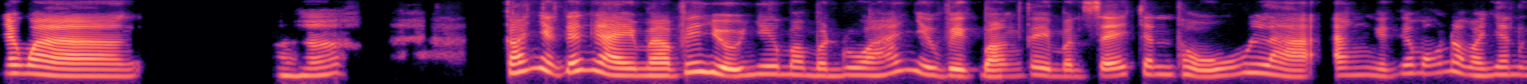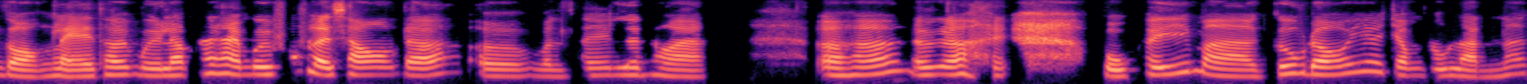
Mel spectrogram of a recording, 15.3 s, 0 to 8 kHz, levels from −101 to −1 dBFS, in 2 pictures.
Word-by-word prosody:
Nhưng 275 0 +3
mà 200 -6 +6 0.7
à 215 - -8
há, 230 +6 -2 0.8
có 290 - +6
những 390 -1 +1
cái 325 +4 +5
ngày 220 - +5
mà 210 0 +4
ví 310 +10 0
dụ 225 -7 +6
như 250 +4 -3
mà 235 -2 -4
mình 210 -2 -5
quá 225 +5 -2
nhiều 330 -10 -3
việc 200 -2 +3
bận 190 0 +1
thì 230 -2 -1
mình 190 -2 -7
sẽ 205 +4 +2
tranh 245 -1 -6
thủ 220 +1 -3
là 235 -11 0
ăn 230 +1 -2
những 200 -2 -10
cái 275 - -5
món 270 +2 -7
nào 315 - -1
mà 220 - -2
nhanh 235 +2 -6
gọn 195 -5 +1
lẹ 195 -1 +2
thôi, 230 +2 -1
15-20 235 +3 +1
phút 440 - -10
là - - +7
xong 230 0 +1
đó. 225 +7 0
Ừ, 195 -1 -6
mình 190 0 -10
sẽ 220 0 -8
linh 225 -1 -4
hoạt. 190 -4 -2 0.5
À 230 -1 +1
há, 235 +5 0
đúng 230 +1 -1
rồi. 240 +1 +3 0.7
Vũ 190 0 -2
khí 245 +7 0
mà 200 - 0
cứu 265 +2 -2
đói 245 +5 +1
ở 330 -1 -6
trong 225 -2 -2
tủ 200 - -6
lạnh 185 -2 -3
á, 250 +4 -9
225 Hz, 230 wpm, -21 LUFS, 205-250 Hz, 0.8 s, là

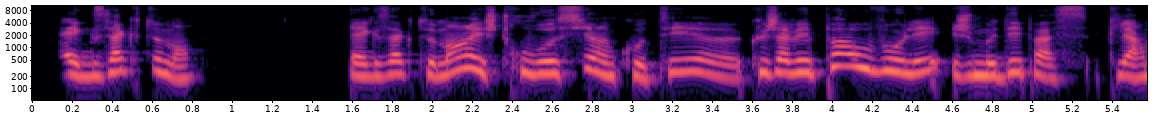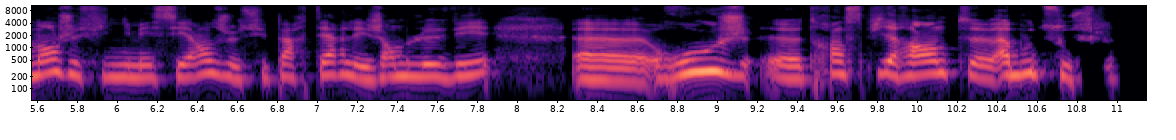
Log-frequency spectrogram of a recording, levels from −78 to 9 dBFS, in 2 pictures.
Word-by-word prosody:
Exactement, 225 -2 -1 0.7
exactement 225 +5 0
et 310 - +4
je - - 0
trouve 245 -3 -3
aussi 235 +4 +1
un 230 -6 +1
côté, 255 +7 -3
heu, 200 -6 -4
que 255 - -3
j'avais 250 0 +3
pas 360 +7 +2
au 315 - +4
volley. 255 -2 +1
Je 215 0 -1
me 215 -1 +3
dépasse, 225 -6 -3
clairement, 220 +3 +1
je 225 -3 -4
finis 200 -2 -6
mes 190 0 -3
séances, 200 +5 -3
je 190 - -4
suis 180 +1 -12
par 200 -2 -5
terre, 225 0 -2
les 190 -5 -1
jambes 195 +3 -3
levées, 200 +3 -2 0.4
heu, 165 -3 +2
rouges, 235 +4 +6
heu, 180 0 0
transpirantes, 235 +2 0
heu, 180 -4 0
à 220 - +5
bout 240 +2 +1
de - - -16
souffle. 185 -5 -7
220 Hz, 205 wpm, -23 LUFS, 195-245 Hz, 0.7 s, rouges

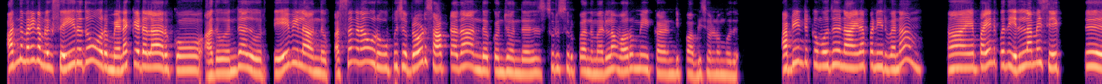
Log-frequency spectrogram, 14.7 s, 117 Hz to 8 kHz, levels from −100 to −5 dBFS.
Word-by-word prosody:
அந்த 355 +7 0
மாரி 375 +1 +3
நம்மளுக்கு 285 -6 +1
செய்றதும் 340 +7 +3
ஒரு 280 -2 +4
மெனக்கெடலா 285 +2 +4
இருக்கும், 240 -1 0 0.3
அது 190 +2 0
வந்து 230 +7 0 0.2
ஒரு 200 - -5 0.2
தேவையில்ல. 290 +7 +2
அந்த 215 -2 -2 0.2
பசங்கன்னா 345 - -2
ஒரு 280 - -1
உப்பு 260 +3 -5
சப்பறோடு 275 +7 +2
சாப்ட்டா 265 +1 +2
தான் 300 0 +2
அந்த 240 -1 0
கொஞ்சம் 220 0 -1
அந்த 200 -1 -2 0.3
சுறுசுறுப்பு 255 -3 -6
அந்த 210 - -4
மாரிலாம் 225 +4 -1
வருமே! 255 +2 -1 0.2
கண்டிப்பா, 200 0 -4
அப்டி 190 +1 -6
சொல்லும்போது. 190 -2 -5 0.7
அப்டின்னுருக்கும்போது 315 -1 -1
நான் 275 -1 +5
என்ன 295 +1 0
பண்ணிருவேன்னா, 280 +3 -1 0.6
அ - - +2 0.3
என் 265 0 -4
பையனுக்கு 305 +1 +1
வந்து 290 -4 +3
எல்லாமே 315 +4 +1
சேத்து 275 +2 -2
270 Hz, 155 wpm, -23 LUFS, 230-300 Hz, 0.7 s, நான்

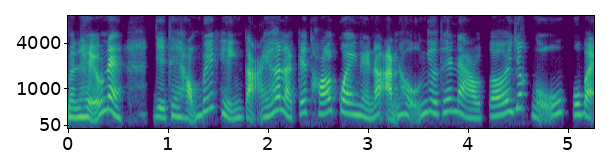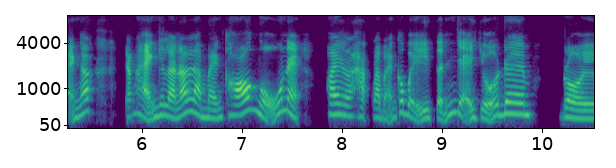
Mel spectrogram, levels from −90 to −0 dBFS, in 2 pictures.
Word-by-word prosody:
mình 200 -1 -1
hiểu 205 0 +3
nè. - - +7 0.3
Vậy 205 -1 -3
thì 225 +3 -8
hổng 225 +2 -1
biết 375 - -3
hiện 195 -7 -5
tại 195 0 +1
á, 360 - +4
là - - +3
cái 295 +2 -4
thói 270 +4 +3
quen 275 -5 +2
này 210 -6 -4
nó - - +4
ảnh - - +6
hưởng 265 +1 -6
như 290 -2 -4
thế 315 +3 -5
nào 190 - 0
tới 230 - -2
giấc 400 +4 -5
ngủ 255 +6 -7
của 255 0 -3
bạn - - +3
á? - - +2 0.3
Chẳng - - -2
hạn - - +4
như 240 - -5
là 200 -4 +3
nó - - +5
làm - - 0
bạn 185 0 -4
khó 240 - +5
ngủ 305 +1 -2
nè, 330 - +2 0.2
hay 255 0 +2
là 230 - -3
hoặc - - -4
là 195 - 0
bạn 170 - -7
có 300 - -2
bị 175 - -3
tỉnh 250 +9 -4
dậy 285 - 0
giữa 190 +6 -2
đêm 265 -1 -1 0.3
rồi 175 -4 0
245 Hz, 280 wpm, -24 LUFS, 200-290 Hz, 0.3 s, nè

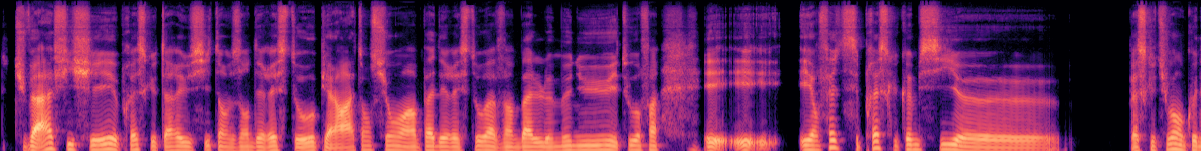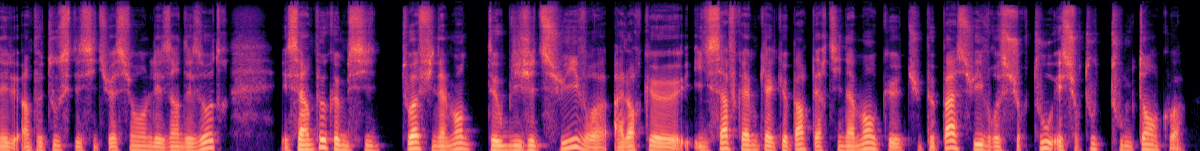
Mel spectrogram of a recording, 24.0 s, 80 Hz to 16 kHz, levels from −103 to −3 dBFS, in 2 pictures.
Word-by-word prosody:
tu - - -3
vas - - +8
afficher 125 -2 +2
presque 115 -3 -3
ta 95 - 0
réussite 100 +1 -1
en 95 - -2
faisant 100 +2 -3
des 95 0 -1
restos. 100 0 +1
Puis, - - -1
alors, 85 +2 +4
attention, 105 +2 -1
hein, 95 0 +3
pas 105 +3 +1
des 100 0 +1
restos 95 +3 -1
à 105 - +4
20 95 +1 -2
balles, 95 +1 +2
le 95 -1 0
menu 110 +2 0
et 100 - -2
tout. 115 0 -2
Enfin, 110 -1 -1 0.5
et - - +3 0.5
et - - -14 0.2
et 115 +1 +3
en - - -1
fait, 170 +9 0
c'est - - -5
presque 155 -9 -1
comme 120 +1 -1
si, 125 0 +1
heu, 85 -4 0 0.7
parce 95 -1 +1
que, 105 - -4
tu 125 - -6
vois, 135 - +5
on 115 - +1
connaît 100 -3 0
l 90 - -3
un 100 - -1
peu 100 +3 -6
tous 110 -1 -4
les 95 - -4
situations, 95 +4 -3
les 95 -1 -2
uns, 100 - 0
des 95 +5 -1
autres, 165 +3 0 0.5
et 85 - -6
c'est 105 +8 +5
un 120 0 +4
peu 180 +8 +4
comme 120 -9 +1
si, 110 0 -2 0.2
toi, 145 +2 +6
finalement, 125 +1 -1
tu 115 - +1
es - - +6
obligé 110 0 +1
de 105 - -11
suivre, 140 - 0
alors 105 +2 +1
qu'ils 95 -2 0
savent 150 0 +3
quand 120 - -1
même, 115 -1 0
quelque 105 -1 +1
part, 130 +4 +1
pertinemment, 105 +6 -1
que 95 -6 -3
tu - - -11
peux 100 - -6
pas 165 0 +4
suivre, 120 -7 0
heu, - - -2
sur 95 - -4
tout 155 -1 -1
et - - +2
surtout, 100 +7 -3
tout 110 - -7
le 100 - -7
temps, 120 -1 0
quoi. 75 -6 -6
105 Hz, 215 wpm, -22 LUFS, 95-115 Hz, 0.7 s, vas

